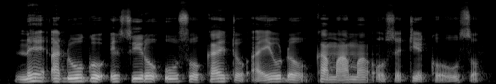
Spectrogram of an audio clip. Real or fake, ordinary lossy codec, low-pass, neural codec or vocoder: fake; none; none; vocoder, 44.1 kHz, 128 mel bands every 512 samples, BigVGAN v2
